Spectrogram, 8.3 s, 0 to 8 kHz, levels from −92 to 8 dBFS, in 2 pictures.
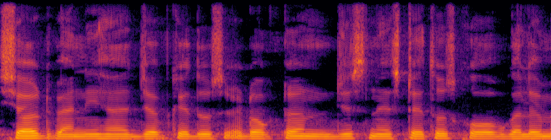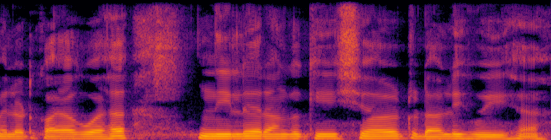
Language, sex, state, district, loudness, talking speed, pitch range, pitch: Hindi, male, Delhi, New Delhi, -18 LUFS, 165 wpm, 115-120 Hz, 120 Hz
